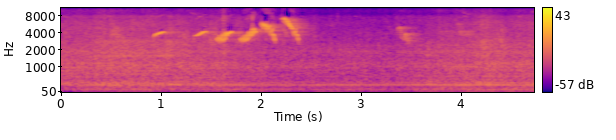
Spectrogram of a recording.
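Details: Double-collared seedeater (coleiro) singing the fast Tui Tui style: a quick burst of six or seven sharp, high chirped notes packed into about a second and a half, then quiet with a steady low hum underneath.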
